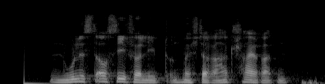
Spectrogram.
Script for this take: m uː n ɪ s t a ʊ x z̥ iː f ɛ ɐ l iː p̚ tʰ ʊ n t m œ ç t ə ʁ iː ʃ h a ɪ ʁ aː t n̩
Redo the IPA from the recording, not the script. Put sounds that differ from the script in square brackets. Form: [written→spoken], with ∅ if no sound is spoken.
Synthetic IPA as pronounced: [m→n] uː n ɪ s t a ʊ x z̥ iː f ɛ ɐ l iː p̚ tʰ ʊ n t m œ ç t ə ʁ [iː→aː] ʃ h a ɪ ʁ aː t n̩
